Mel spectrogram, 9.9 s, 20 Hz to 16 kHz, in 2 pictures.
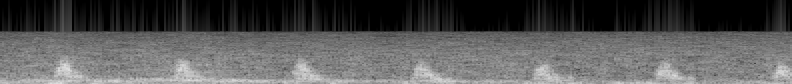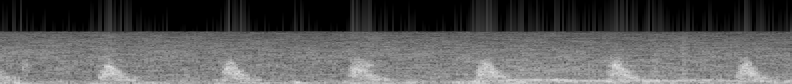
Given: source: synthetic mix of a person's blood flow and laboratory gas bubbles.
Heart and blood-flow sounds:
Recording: Doppler ultrasound of blood flow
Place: subclavian vein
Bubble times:
7.14-7.31 s: bubbles
From the record:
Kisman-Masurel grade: 112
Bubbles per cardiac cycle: 1 to 2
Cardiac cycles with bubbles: 1 to 10%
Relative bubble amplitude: moderate (0.250 to 0.450)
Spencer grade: 1 (occasional bubble signal discernible with the cardiac motion signal, with majority of cardiac periods free of bubbles)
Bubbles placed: anywhere in the cardiac cycle

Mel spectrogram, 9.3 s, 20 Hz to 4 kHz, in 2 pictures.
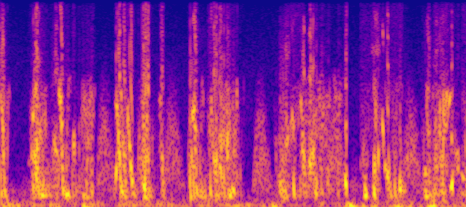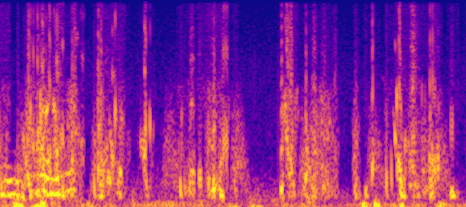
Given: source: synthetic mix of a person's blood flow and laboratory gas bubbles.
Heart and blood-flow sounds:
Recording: Doppler ultrasound of blood flow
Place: subclavian vein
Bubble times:
0.00-0.10 s: bubbles
0.27-0.95 s: bubbles
1.13-1.68 s: bubbles
1.86-2.44 s: bubbles
2.72-3.47 s: bubbles
3.60-4.08 s: bubbles
4.20-4.75 s: bubbles
4.86-5.50 s: bubbles
5.57-5.96 s: bubbles
6.02-6.19 s: bubbles
6.42-7.05 s: bubbles
7.43-8.05 s: bubbles
8.17-8.46 s: bubbles
8.48-9.07 s: bubbles
9.12-9.24 s: bubbles
From the record:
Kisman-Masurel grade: 343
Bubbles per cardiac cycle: rolling drumbeat, 9 or more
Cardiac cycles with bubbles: 100%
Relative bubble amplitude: loud (0.450 to 0.775)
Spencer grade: 3 (all of the cardiac periods contain showers or single bubble signals, but not dominating or overriding the cardiac motion signals)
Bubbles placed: anywhere in the cardiac cycle

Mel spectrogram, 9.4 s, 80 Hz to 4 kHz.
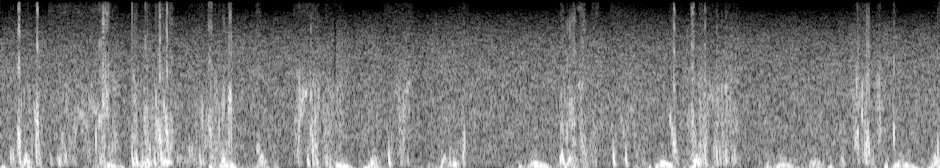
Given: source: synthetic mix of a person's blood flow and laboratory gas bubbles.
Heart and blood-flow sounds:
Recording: Doppler ultrasound of blood flow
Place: precordium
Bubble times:
0.07-0.44 s: bubbles
0.47-1.20 s: bubbles
1.31-2.34 s: bubbles
2.55-2.61 s: bubbles
2.93-3.44 s: bubbles
3.83-4.13 s: bubbles
4.46-4.68 s: bubbles
5.56-5.99 s: bubbles
6.09-6.54 s: bubbles
6.66-6.81 s: bubbles
6.86-7.39 s: bubbles
8.38-8.47 s: bubbles
8.52-8.87 s: bubbles
8.91-8.97 s: bubbles
9.34-9.40 s: bubbles
From the record:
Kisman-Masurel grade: 242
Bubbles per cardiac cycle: several, 3 to 8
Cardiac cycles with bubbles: 100%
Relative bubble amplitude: moderate (0.250 to 0.450)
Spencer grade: 3 (all of the cardiac periods contain showers or single bubble signals, but not dominating or overriding the cardiac motion signals)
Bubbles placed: anywhere in the cardiac cycle

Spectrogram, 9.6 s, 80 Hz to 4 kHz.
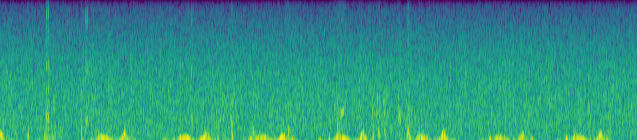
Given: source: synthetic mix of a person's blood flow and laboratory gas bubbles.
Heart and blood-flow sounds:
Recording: Doppler ultrasound of blood flow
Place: precordium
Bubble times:
0.21-0.27 s: bubbles
0.40-0.47 s: bubbles
0.67-0.95 s: bubbles
1.20-1.37 s: bubbles
2.85-2.90 s: bubbles
3.20-3.55 s: bubbles
3.72-3.85 s: bubbles
4.27-4.38 s: bubbles
4.91-4.98 s: bubbles
5.00-5.20 s: bubbles
5.54-6.03 s: bubbles
6.07-6.36 s: bubbles
From the record:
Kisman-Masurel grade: 232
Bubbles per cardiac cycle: several, 3 to 8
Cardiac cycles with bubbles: 50 to 99%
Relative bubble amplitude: moderate (0.250 to 0.450)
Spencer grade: 3 (all of the cardiac periods contain showers or single bubble signals, but not dominating or overriding the cardiac motion signals)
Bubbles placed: only in the low amplitude regions of the cardiac cycle

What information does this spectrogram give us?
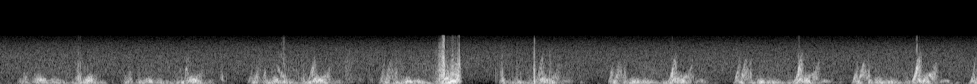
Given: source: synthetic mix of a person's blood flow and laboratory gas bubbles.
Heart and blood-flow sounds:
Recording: Doppler ultrasound of blood flow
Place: precordium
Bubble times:
0.74-0.90 s: bubbles
2.19-2.26 s: bubbles
2.76-2.97 s: bubbles
From the record:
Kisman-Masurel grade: 121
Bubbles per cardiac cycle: 1 to 2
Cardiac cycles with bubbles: 10 to 50%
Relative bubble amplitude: barely perceptible (0.100 to 0.250)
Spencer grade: 2 (many but less than half of the cardiac periods contain bubble signals, singularly or in groups)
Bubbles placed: only in the low amplitude regions of the cardiac cycle

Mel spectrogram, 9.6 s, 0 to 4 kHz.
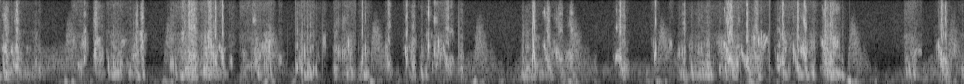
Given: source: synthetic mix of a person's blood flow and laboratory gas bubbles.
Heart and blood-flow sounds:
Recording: Doppler ultrasound of blood flow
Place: subclavian vein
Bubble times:
0.00-0.43 s: bubbles
0.70-0.89 s: bubbles
0.92-1.47 s: bubbles
1.67-2.36 s: bubbles
2.39-2.83 s: bubbles
2.96-3.28 s: bubbles
3.32-3.72 s: bubbles
3.84-3.95 s: bubbles
4.03-4.55 s: bubbles
4.58-4.66 s: bubbles
5.19-5.79 s: bubbles
6.12-6.31 s: bubbles
6.50-6.59 s: bubbles
6.68-7.70 s: bubbles
7.73-8.47 s: bubbles
9.04-9.22 s: bubbles
9.35-9.65 s: bubbles
From the record:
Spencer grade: 4 (maximum detectable bubble signal sounding continuously throughout systole and diastole of every cardiac period, and overriding the amplitude of the normal cardiac signals)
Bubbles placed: anywhere in the cardiac cycle

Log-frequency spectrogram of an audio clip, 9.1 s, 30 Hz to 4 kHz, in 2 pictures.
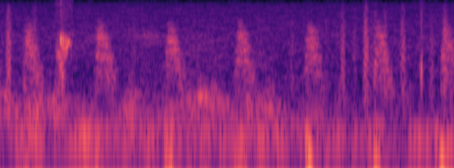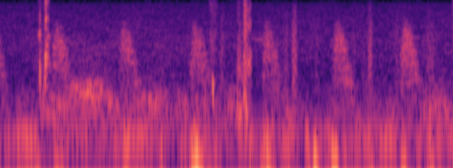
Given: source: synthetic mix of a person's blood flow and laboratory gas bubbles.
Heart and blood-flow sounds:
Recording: Doppler ultrasound of blood flow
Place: subclavian vein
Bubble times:
0.56-0.74 s: bubbles
4.20-4.26 s: bubbles
4.92-5.08 s: bubbles
6.64-6.72 s: bubbles
6.91-7.07 s: bubbles
From the record:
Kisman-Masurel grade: 123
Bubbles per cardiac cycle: 1 to 2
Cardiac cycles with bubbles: 10 to 50%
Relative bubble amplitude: loud (0.450 to 0.775)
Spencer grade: 2 (many but less than half of the cardiac periods contain bubble signals, singularly or in groups)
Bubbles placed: anywhere in the cardiac cycle

